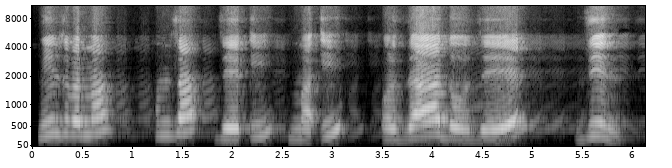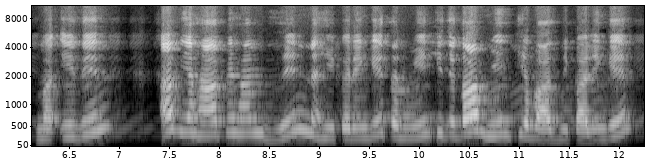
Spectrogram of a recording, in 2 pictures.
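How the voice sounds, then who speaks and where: High-voiced woman teaching Quran reading. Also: lively intonation. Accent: Pakistani Urdu. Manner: patient step-by-step explaining, then slow drawn-out chanting of verses. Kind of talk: spelling-out recitation lesson.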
